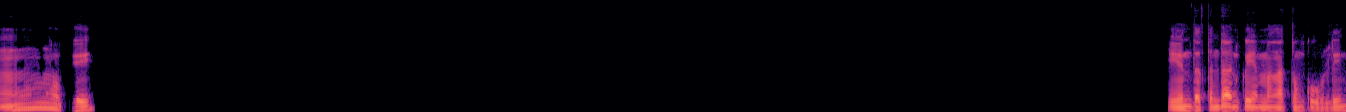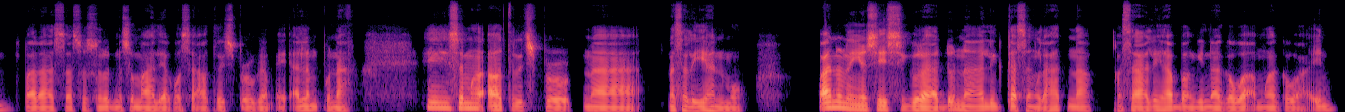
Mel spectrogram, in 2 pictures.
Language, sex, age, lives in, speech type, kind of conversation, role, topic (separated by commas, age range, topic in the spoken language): Filipino, male, 25-29, Philippines, read, expert-assistant, asker, Paano nakakatulong ang paglahok sa mga outreach program sa paghubog ng pagkatao?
